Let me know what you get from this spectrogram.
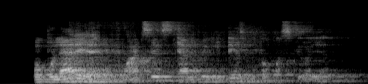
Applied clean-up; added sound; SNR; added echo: neural separator model SepFormer DNS4.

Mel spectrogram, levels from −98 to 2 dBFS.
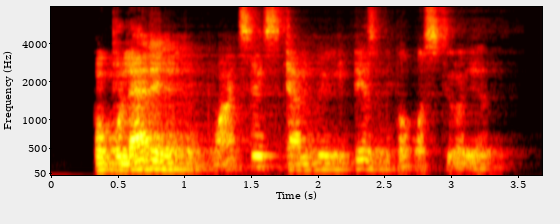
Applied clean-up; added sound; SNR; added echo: neural mask model DeepFilterNet 3.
